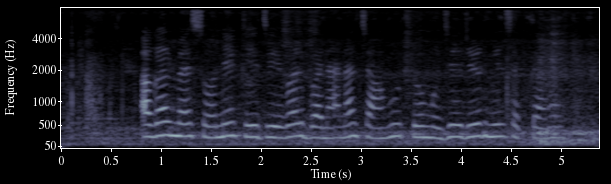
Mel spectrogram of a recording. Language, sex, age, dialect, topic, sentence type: Hindi, female, 18-24, Marwari Dhudhari, banking, question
